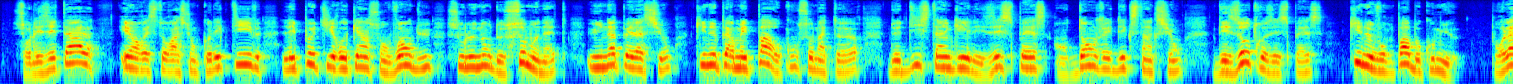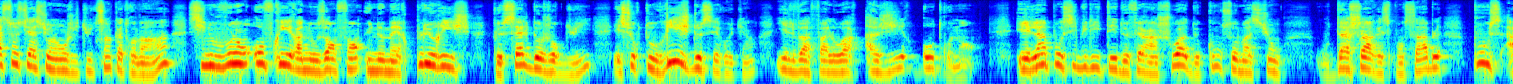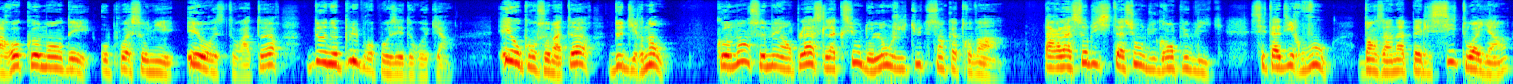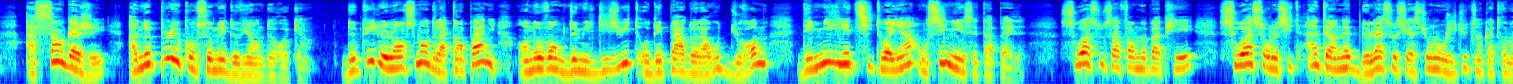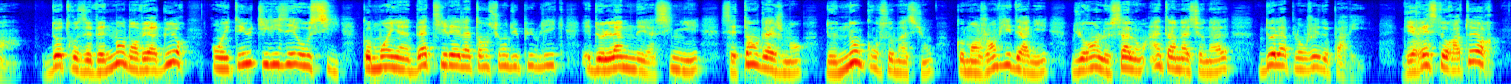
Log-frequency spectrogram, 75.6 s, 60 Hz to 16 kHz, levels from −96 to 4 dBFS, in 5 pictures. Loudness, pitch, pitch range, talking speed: -18 LUFS, 180 Hz, 150-215 Hz, 165 wpm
